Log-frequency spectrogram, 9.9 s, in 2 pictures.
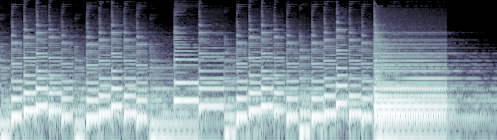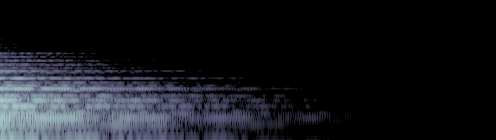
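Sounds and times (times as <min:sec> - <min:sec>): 
guitar allegretto: 0:00.0 - 0:05.9.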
